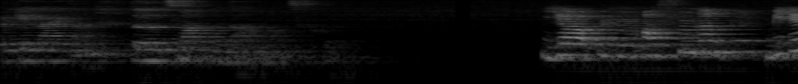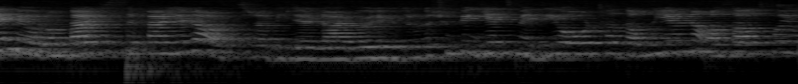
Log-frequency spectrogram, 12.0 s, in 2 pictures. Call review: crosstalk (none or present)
none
